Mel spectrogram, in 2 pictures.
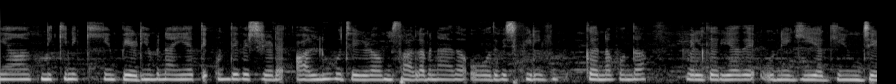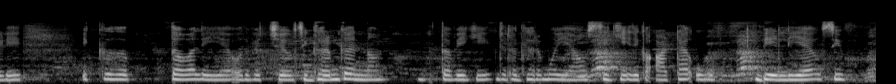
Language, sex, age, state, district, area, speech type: Dogri, female, 18-30, Jammu and Kashmir, Reasi, rural, spontaneous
